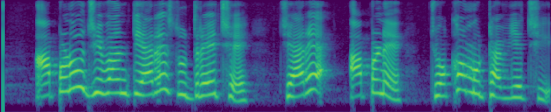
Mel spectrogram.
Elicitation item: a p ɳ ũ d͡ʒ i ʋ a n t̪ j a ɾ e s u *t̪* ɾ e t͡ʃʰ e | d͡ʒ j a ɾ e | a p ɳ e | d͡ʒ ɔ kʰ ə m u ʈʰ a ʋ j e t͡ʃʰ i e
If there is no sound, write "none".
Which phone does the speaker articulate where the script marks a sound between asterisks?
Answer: d̪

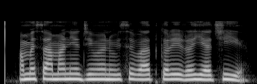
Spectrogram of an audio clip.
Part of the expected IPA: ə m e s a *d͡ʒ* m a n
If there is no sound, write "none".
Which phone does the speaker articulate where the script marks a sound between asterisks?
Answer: none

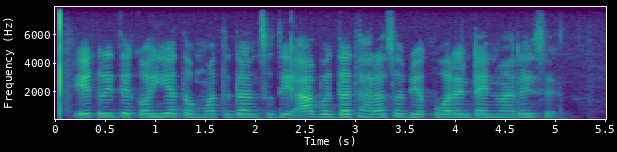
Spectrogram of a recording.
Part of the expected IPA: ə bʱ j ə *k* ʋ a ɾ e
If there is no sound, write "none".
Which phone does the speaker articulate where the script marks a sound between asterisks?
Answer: k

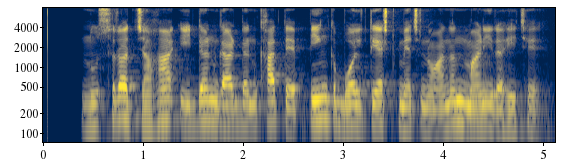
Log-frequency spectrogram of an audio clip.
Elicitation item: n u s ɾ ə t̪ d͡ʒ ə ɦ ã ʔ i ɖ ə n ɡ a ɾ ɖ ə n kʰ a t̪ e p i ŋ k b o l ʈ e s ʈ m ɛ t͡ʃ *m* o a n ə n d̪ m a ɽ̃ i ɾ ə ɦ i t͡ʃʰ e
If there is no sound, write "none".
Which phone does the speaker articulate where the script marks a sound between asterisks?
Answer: n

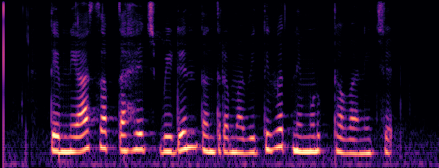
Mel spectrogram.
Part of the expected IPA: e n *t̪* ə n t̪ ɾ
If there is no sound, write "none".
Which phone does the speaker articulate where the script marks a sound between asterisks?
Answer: t̪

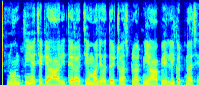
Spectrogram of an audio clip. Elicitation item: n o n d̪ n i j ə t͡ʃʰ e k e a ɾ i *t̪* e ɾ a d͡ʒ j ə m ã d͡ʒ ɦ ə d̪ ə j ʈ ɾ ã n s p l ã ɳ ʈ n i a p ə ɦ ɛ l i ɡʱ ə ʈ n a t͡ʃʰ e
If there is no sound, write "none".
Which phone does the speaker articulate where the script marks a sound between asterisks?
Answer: t̪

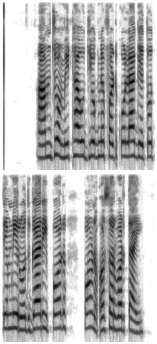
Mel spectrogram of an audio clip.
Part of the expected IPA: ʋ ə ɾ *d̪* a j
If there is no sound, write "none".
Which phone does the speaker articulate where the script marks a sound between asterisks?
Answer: t̪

